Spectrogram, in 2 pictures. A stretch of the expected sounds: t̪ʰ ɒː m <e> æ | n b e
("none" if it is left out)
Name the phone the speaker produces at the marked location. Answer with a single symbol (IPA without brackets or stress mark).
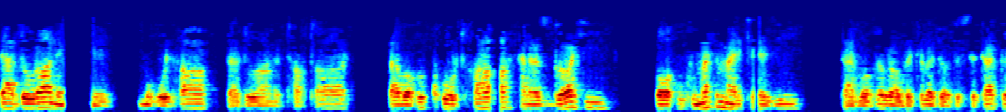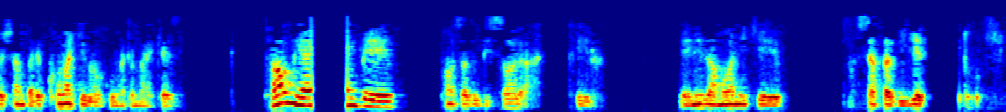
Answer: i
